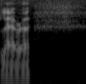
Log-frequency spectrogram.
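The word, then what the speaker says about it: Lehrer: by uh Tom Lara I think it's pronounced Lara uh yeah new to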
